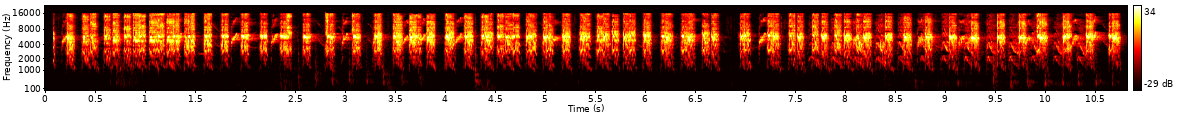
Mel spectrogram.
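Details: Hand-tame white Java sparrow chick, recorded 23 May 2021, giving a dense, rapid stream of high, sharp chirps for over ten seconds, with one brief pause near seven seconds.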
